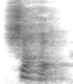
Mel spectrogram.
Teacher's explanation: शलगम वाला जो श होता है इसका उच्चारण जीभ के तालु को छूने से होता है। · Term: शलगम वाला श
